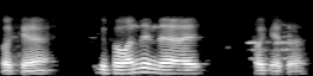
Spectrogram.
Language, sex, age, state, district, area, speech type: Tamil, male, 18-30, Tamil Nadu, Kallakurichi, rural, conversation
